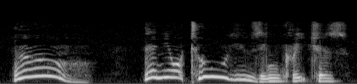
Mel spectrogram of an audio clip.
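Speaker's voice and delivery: high, easing off, relieved. A narrator's reading. The god is reassured by the wizards, relieved. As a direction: let the worry go. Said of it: "relaxing a little".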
